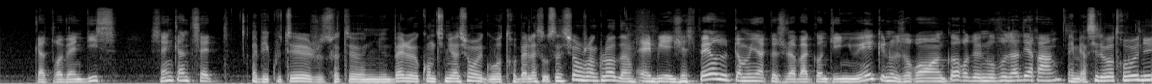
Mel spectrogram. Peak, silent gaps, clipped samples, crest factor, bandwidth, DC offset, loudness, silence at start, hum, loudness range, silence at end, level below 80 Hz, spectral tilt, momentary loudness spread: -2 dBFS; none; under 0.1%; 12 dB; 15 kHz; 3%; -14 LUFS; 0.05 s; none; 3 LU; 0 s; -44 dBFS; -6.5 dB/octave; 6 LU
